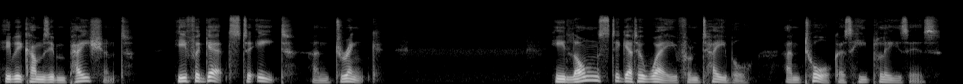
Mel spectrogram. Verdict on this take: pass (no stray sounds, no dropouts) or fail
pass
